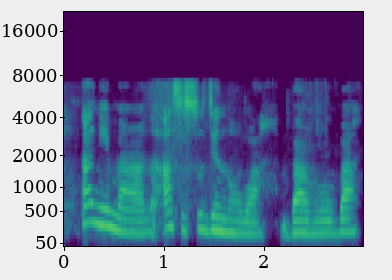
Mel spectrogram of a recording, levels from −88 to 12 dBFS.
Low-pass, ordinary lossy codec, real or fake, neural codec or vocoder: 7.2 kHz; none; real; none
